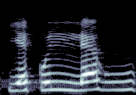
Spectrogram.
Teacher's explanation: تو اب ہم کیا کریں گے کہ نون کی آواز کو بیچ میں سے ختم کریں گے کیونکہ ہم نے ادغام بلا غنہ کرنا ہے. تو پھر کاف کو ملا دیں گے لام کے ساتھ.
